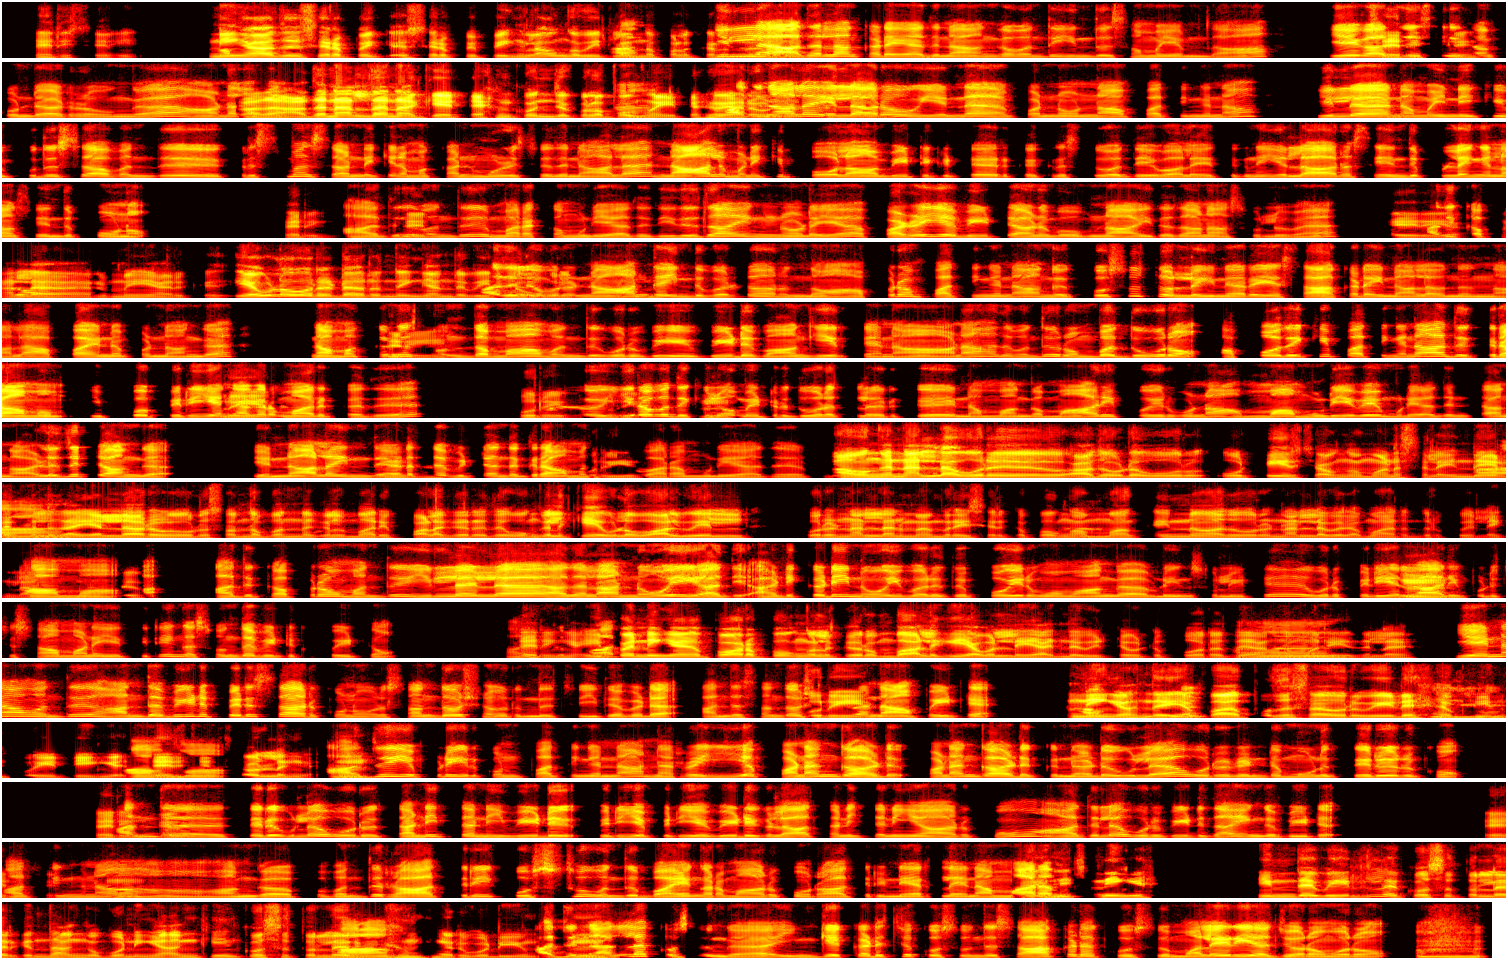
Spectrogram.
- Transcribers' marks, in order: laughing while speaking: "கொஞ்சம் குழப்பம் ஆயிட்டேன்"; other background noise; laughing while speaking: "எப்பா புதுசா ஒரு வீடு அப்டின்னு"; laugh; chuckle; laugh
- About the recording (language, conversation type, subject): Tamil, podcast, பழைய வீடும் புதிய வீடும்—உங்களுக்கு எதில் தான் ‘வீடு’ என்ற உணர்வு அதிகமாக வருகிறது?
